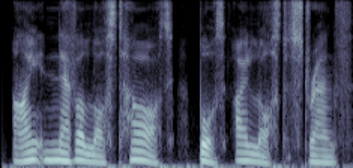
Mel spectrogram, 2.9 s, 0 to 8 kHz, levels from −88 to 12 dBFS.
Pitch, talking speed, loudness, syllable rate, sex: 130 Hz, 165 wpm, -17 LUFS, 3.7 syllables/s, male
